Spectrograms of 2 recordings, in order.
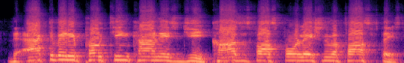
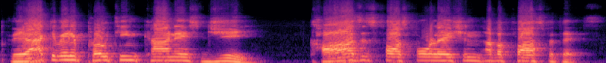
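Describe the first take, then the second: First: It is said very fast. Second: It is said much more slowly.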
